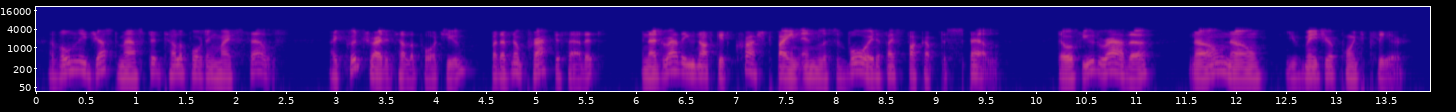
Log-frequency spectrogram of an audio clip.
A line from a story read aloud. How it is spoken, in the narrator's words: Ethramel sighed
